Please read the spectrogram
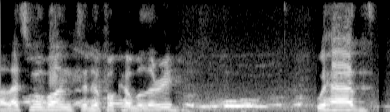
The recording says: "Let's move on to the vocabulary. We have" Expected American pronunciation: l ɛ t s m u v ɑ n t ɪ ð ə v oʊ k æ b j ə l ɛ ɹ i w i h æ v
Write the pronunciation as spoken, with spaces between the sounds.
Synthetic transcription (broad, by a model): l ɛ t s m u v n t ɪ ð ə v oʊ k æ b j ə l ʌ ɹ i w i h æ v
